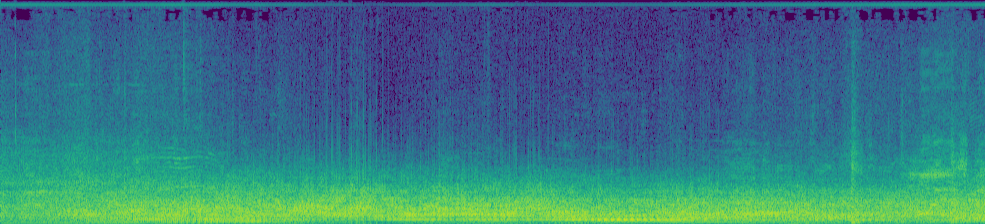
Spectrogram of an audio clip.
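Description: A de Havilland Caribou transport aircraft making a very slow, low pass at an airshow with its rear loading door open, its steady propeller drone loud and continuous beneath a commentator's voice.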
